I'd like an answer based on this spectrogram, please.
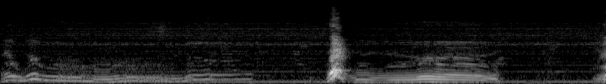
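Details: Older dog warning other pups off the bed with a "get off my lawn" bark: long, wavering, moaning grumbles before and after one abrupt sharp bark, with a steady low hum throughout.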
